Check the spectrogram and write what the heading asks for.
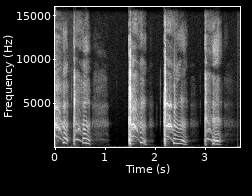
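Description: Several short, deliberate coughs in quick bursts, close and fairly loud, with brief pauses between them; the coughs sound slightly muffled and forced rather than natural.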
